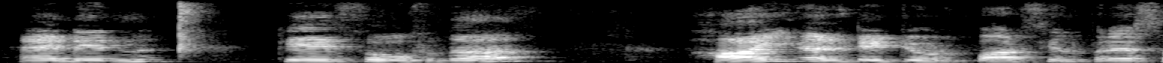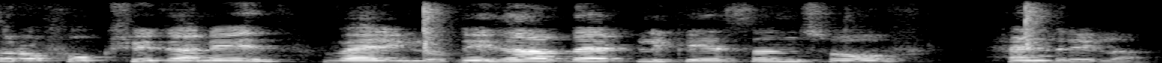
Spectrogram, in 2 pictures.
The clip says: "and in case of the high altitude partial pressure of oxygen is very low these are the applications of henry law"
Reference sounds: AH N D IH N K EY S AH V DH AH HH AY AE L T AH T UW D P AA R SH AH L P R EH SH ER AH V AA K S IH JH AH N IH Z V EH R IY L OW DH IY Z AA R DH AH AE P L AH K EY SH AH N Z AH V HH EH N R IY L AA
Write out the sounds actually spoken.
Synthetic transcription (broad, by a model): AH N D IH N K EY S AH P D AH HH AY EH L T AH T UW D P AA R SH AH L P R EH S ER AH F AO K SH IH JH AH N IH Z V EH R IY L OW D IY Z AA R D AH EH P L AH K EY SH AH N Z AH P HH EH N R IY L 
